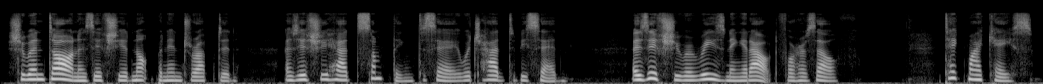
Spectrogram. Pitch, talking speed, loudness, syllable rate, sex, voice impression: 195 Hz, 195 wpm, -21 LUFS, 5.2 syllables/s, female, feminine, adult-like, tensed, powerful, clear, fluent, intellectual, elegant, strict, slightly intense, sharp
